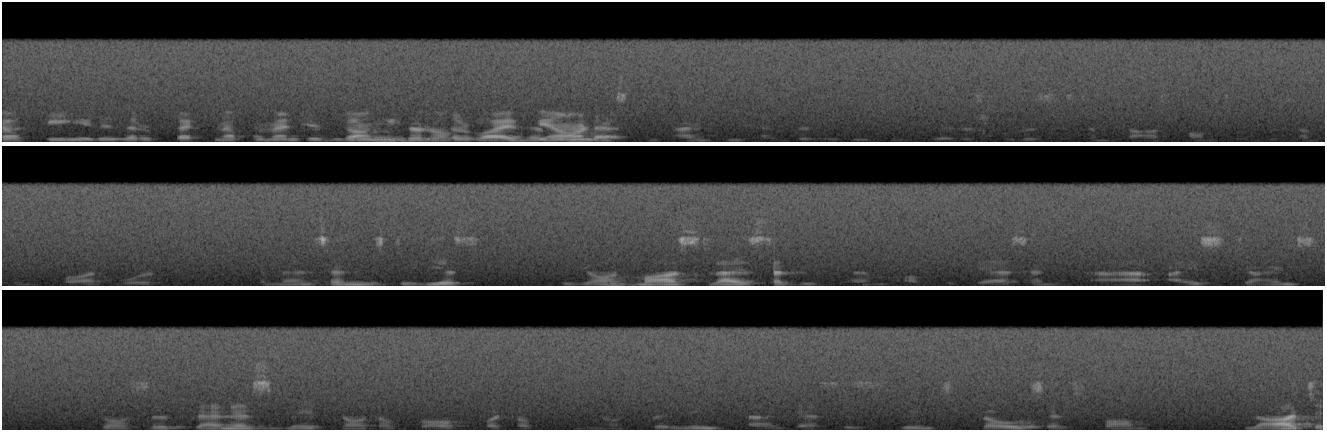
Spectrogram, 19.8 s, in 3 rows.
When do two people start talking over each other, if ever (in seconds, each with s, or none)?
1.6 s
